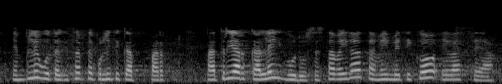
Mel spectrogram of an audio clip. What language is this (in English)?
Basque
